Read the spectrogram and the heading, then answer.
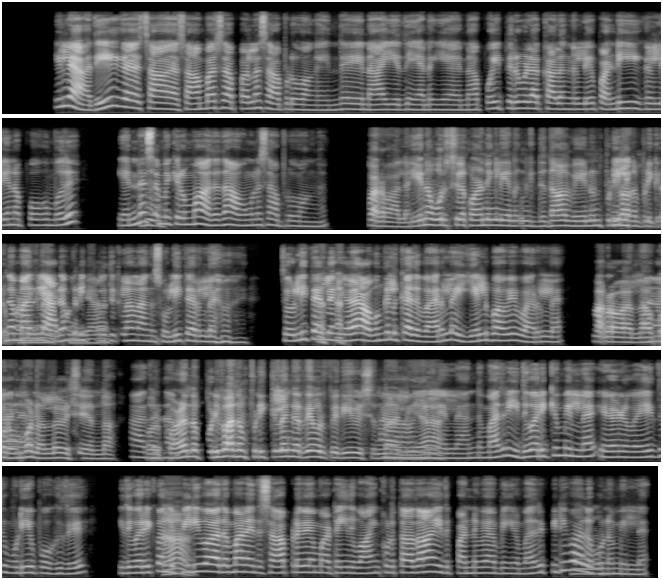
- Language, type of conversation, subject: Tamil, podcast, உங்கள் குடும்ப மதிப்புகளை குழந்தைகளுக்கு எப்படி கற்பிப்பீர்கள்?
- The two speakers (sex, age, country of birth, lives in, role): female, 35-39, India, India, guest; female, 40-44, India, India, host
- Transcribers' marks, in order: laugh; snort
